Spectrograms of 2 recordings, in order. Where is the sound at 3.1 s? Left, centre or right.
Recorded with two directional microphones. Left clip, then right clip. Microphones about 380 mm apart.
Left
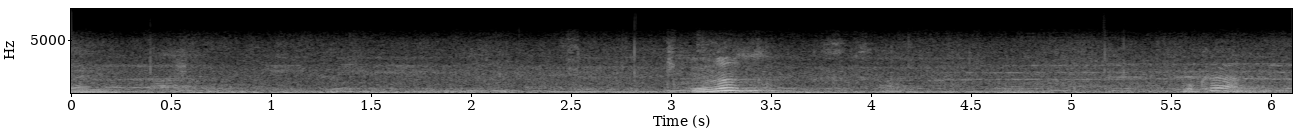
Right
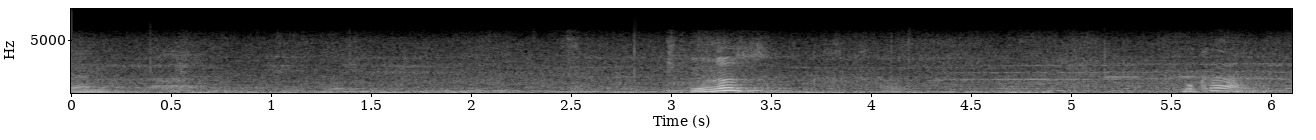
Right.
